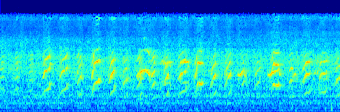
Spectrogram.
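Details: American Bully dogs kept at a breeding kennel yip and whimper together in a dense, rapid stream of short pitched cries, several voices overlapping without pause.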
